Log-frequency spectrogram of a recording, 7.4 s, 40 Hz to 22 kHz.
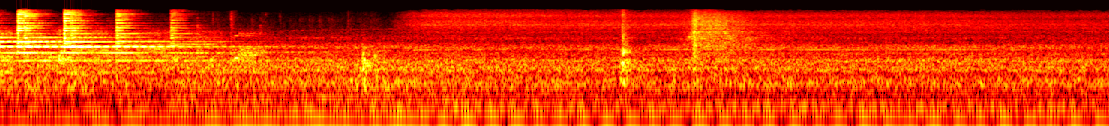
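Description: A train bell rings at about three strokes a second and stops about a second and a half in. It leaves the steady rumble of the slow-moving Aqua Track work train, powered by a GP40FH-2 diesel locomotive, with a few sharp clicks.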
